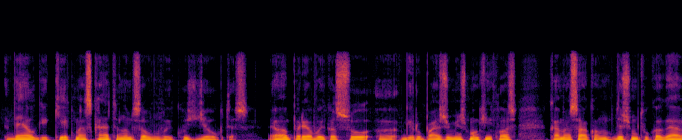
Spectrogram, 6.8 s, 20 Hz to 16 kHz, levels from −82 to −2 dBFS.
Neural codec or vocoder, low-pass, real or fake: vocoder, 22.05 kHz, 80 mel bands, WaveNeXt; 9.9 kHz; fake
